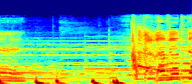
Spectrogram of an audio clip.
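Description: Cartoon-style heartbeat sound effect: low thumps at about two a second over soft music with long held notes. The beats stop about a second and a half in, and a quick rising sweep follows.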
